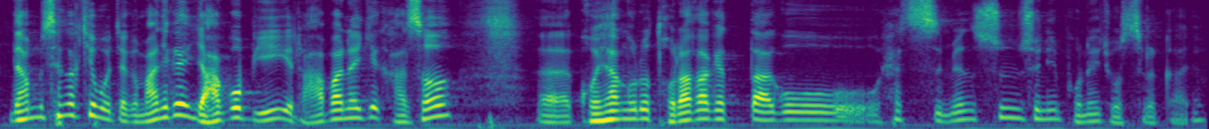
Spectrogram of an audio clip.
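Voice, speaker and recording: A man's voice: on the high side, lively intonation, moderate pace, creaky, few pauses. A male pastor giving a conversational sermon at a church prayer meeting, often dropping "yes" between phrases.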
